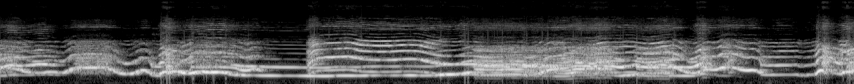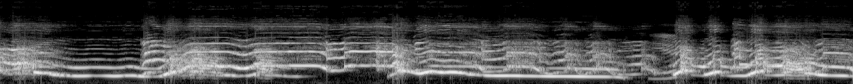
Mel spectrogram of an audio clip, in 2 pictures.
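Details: A Siberian Husky howls when urged to do it again, giving a long run of wavering, yodel-like howls with frequent pitch jumps and short breaks, loud and continuous for most of the recording.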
